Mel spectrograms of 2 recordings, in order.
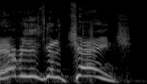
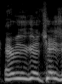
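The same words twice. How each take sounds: First: High, ringing yell from a rooftop; retold rooftop yell. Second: Said in the usual way. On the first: Friend shouting to God from the roof pinnacle, retold as a high yell. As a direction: call it out high from the top of the roof. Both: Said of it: "I yelled from the top of my".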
